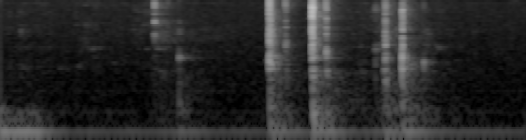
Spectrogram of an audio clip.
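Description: Values being typed on a computer keyboard, a few crisp key taps in short bursts over a low steady hum, close and quiet, with no talking.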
